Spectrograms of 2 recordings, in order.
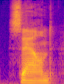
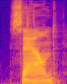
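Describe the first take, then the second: Both takes have the same delivery.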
